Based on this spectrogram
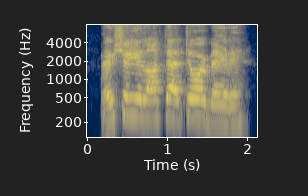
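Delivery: loud, high-pitched yelling. Speaker calls out to someone about the door, yelling. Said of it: "Sorry, guys, yelling in your ear".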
